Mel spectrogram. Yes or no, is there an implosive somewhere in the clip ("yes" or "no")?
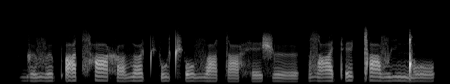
no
